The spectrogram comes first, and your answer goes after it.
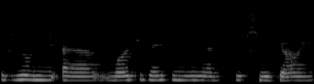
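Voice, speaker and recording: A woman with a non-native accent at medium pitch and a moderate pace, over a quiet background. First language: not English. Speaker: youtuber reviewing online course. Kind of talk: product review vlog. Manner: halting, many fillers. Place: home room. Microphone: webcam.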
